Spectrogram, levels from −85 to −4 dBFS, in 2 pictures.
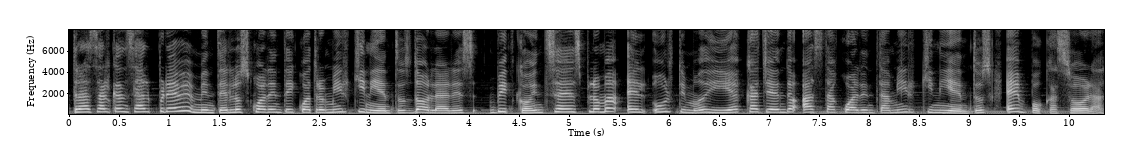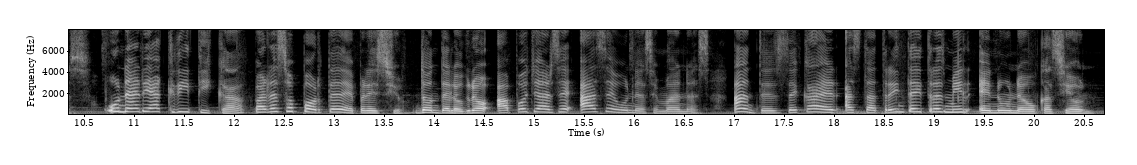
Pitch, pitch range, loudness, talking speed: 250 Hz, 210-285 Hz, -21 LUFS, 115 wpm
